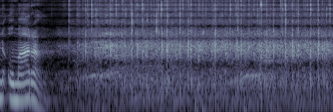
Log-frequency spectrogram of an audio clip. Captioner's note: audience applauding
